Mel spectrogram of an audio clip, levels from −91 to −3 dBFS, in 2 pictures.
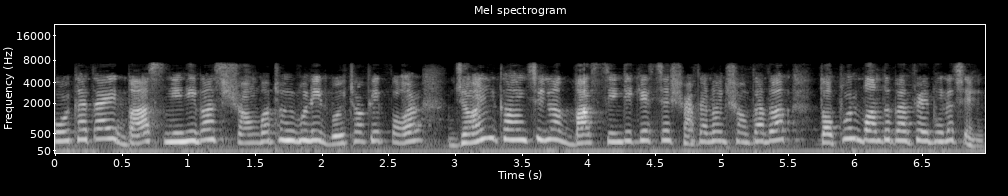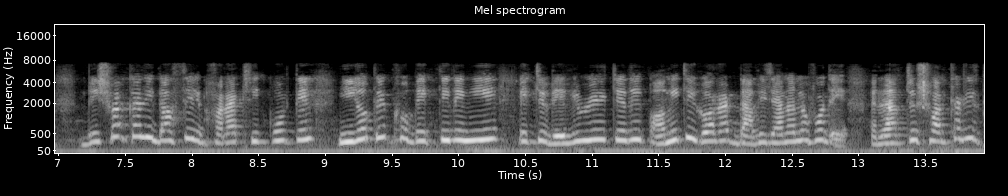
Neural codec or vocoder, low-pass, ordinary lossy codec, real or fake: codec, 24 kHz, 0.9 kbps, WavTokenizer, medium music audio release; 7.2 kHz; none; fake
